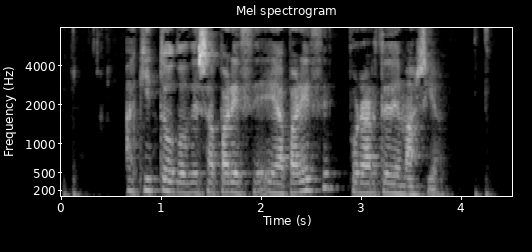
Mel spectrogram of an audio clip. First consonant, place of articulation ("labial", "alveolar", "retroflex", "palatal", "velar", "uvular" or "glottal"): velar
